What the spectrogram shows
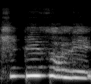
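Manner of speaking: very high, tearful sobbing delivery. In a sketch, apologizing while being told to stop crying, crying. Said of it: "arrête de pleurer".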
